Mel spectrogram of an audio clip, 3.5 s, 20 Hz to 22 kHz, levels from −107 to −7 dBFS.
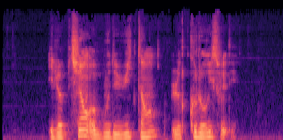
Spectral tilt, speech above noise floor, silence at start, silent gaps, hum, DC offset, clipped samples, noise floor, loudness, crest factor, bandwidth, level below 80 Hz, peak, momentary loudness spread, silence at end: -5 dB/octave; 35 dB; 0.6 s; none; none; under 0.1%; under 0.1%; -64 dBFS; -29 LUFS; 20 dB; 15 kHz; -58 dBFS; -10 dBFS; 10 LU; 0.6 s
